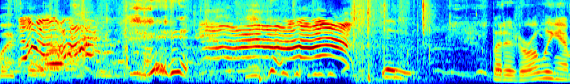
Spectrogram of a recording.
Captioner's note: laughing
